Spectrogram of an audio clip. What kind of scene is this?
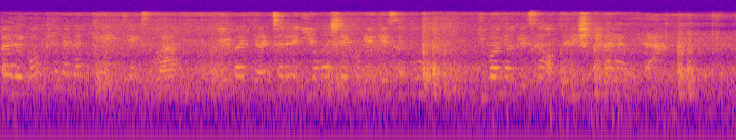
subway train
